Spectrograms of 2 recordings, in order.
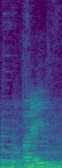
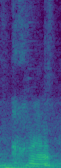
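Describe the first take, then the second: First: The word has an American pronunciation. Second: The word has a French pronunciation. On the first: "How do we say crap in the American way?" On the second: "the French way of saying is crap"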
